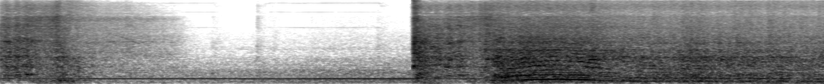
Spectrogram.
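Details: Grand Marquis with homemade twin supercharger setup, first start with original fuel pump: quiet hum, then cranks and catches loudly, running rough and uneven with wavering belt whine; brackets jump around and need stiffening.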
